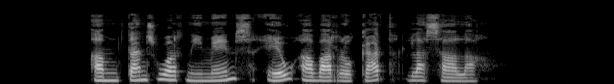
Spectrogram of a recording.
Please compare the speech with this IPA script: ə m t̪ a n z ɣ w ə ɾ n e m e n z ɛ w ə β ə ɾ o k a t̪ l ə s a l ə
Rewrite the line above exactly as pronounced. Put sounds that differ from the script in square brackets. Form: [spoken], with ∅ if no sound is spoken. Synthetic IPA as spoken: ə m t̪ a n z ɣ w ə ɾ n [i] m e n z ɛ w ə β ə [r] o k a t̪ l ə s a l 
